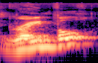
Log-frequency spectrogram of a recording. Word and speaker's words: Greenville: Yeah, if you're local, it's Greenville. It's Vulle instead of Ville.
